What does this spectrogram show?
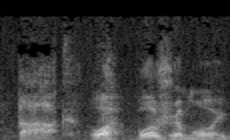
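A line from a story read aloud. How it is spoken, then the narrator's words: Sighing. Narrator (Russian): вздохнул Самойленко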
